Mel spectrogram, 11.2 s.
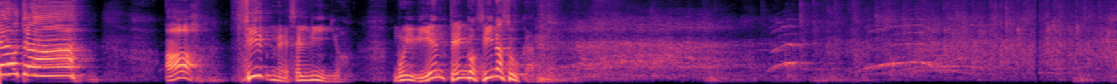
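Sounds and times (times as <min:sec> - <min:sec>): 
speech: 0:01.6 - 0:05.6
audience whoops and laughs: 0:06.4 - 0:09.8
audience clapping: 0:06.7 - 0:11.1.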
